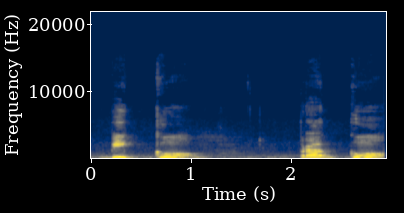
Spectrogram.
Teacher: শেষে ও আসবে কিন্তু নাসিক্য হবে উচ্চারণটা একটু নাসিক্য প্রভাবিত হবে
